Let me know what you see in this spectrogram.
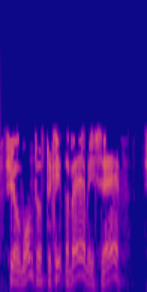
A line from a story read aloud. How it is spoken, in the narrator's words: she added loudly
